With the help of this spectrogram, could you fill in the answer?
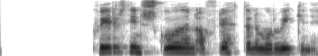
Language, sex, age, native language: Icelandic, female, 40-49, Icelandic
